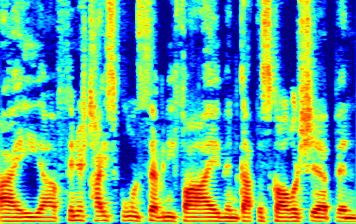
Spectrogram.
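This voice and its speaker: On a very clean recording with a silent background, a woman with a Californian accent speaks fairly quickly. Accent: Californian American English. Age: 60s. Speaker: former softball coach and player. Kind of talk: interview. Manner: animated.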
